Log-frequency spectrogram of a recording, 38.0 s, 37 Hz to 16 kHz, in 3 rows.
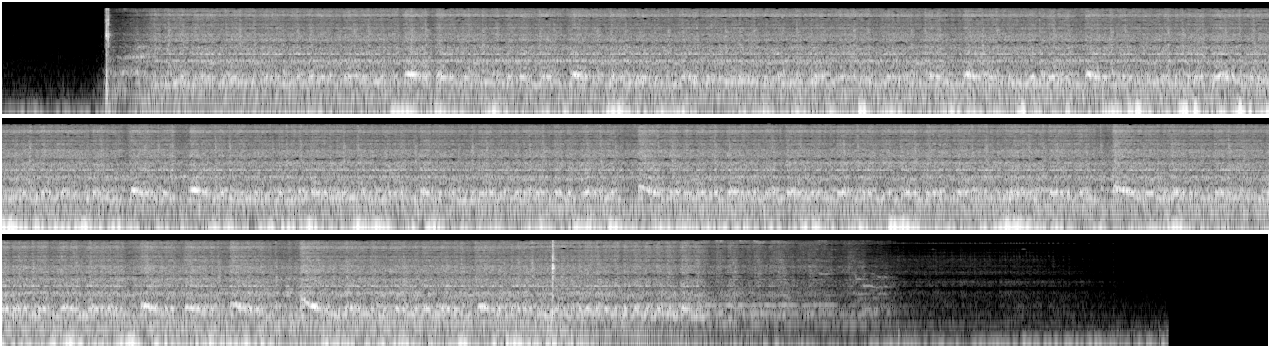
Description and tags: Pack of power tools recorded in carpenter's workshop in Savijärvi, Tavastia Proper. Zoom H4n.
